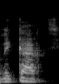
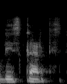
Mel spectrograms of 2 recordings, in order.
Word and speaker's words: Descartes: en aquella época que era descartes o de karts y lo si lo pronunciamos en francés pero lo conocemos más como descartes el gran descartes crearon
